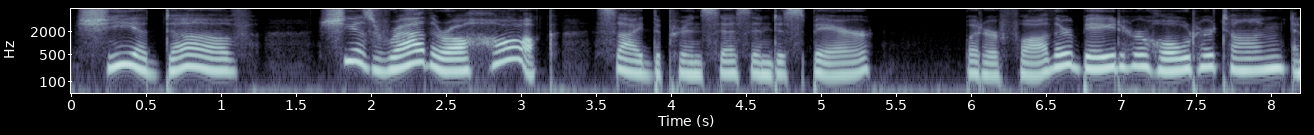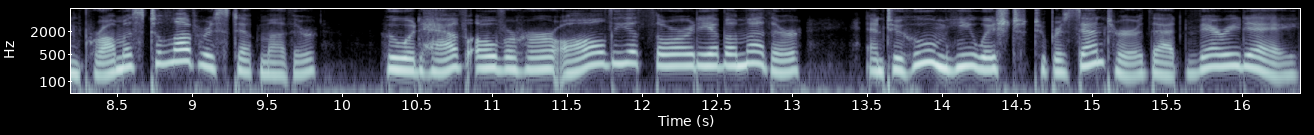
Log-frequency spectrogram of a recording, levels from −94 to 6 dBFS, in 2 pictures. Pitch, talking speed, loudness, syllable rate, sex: 215 Hz, 175 wpm, -17 LUFS, 4.7 syllables/s, female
